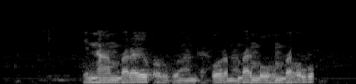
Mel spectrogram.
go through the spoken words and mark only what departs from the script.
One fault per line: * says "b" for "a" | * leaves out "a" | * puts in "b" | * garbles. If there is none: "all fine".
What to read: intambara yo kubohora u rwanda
* leaves out "kubohora"
* garbles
